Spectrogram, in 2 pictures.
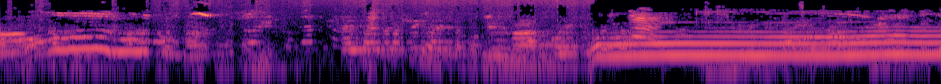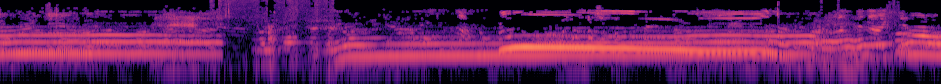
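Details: Howling by captive wolves at Asahiyama Zoo, recorded during winter night opening hours. Irregular noisy sounds open the recording, then a long chorus of level, overlapping howls follows. It breaks off once and resumes, with one voice climbing higher.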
